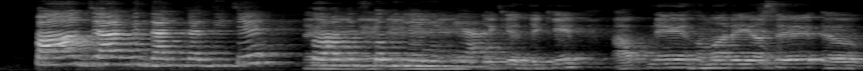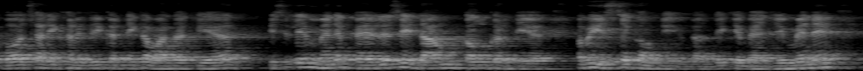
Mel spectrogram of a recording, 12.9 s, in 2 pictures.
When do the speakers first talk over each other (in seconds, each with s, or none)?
2.3 s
